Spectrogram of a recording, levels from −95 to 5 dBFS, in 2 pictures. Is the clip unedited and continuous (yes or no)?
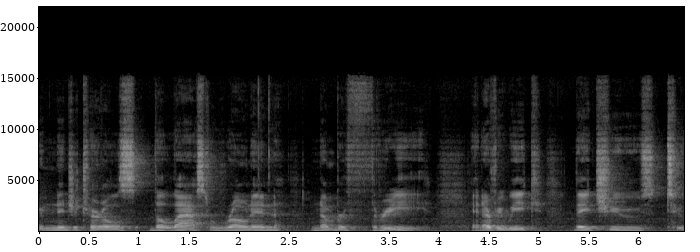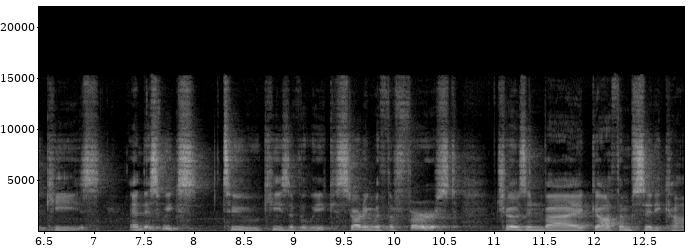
no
